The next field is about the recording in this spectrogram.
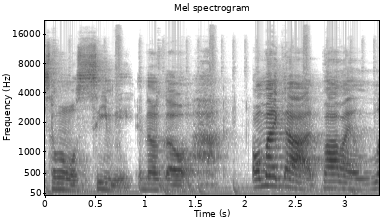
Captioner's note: gasps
